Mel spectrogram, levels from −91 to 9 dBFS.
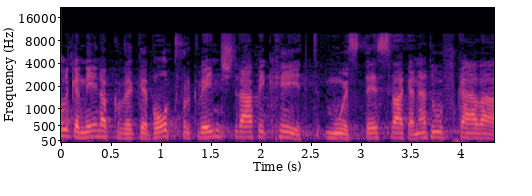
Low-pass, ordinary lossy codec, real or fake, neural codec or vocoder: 9.9 kHz; none; fake; vocoder, 22.05 kHz, 80 mel bands, WaveNeXt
